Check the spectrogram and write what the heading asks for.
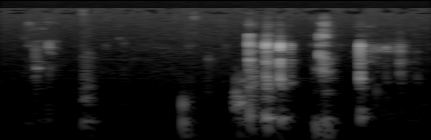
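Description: Faint mouth sounds of drinking water from a bottle: a few soft swallows and small clicks of the lips and mouth, bunched together about a second in.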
